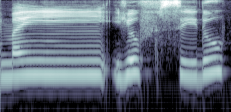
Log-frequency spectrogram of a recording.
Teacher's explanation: نون ساکن ہے، اس کے بعد حرف یرملون میں سے یا آیا ہے تو ہم نون کو یا سے ملا دیں گے اور غنہ کریں گے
